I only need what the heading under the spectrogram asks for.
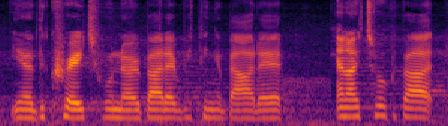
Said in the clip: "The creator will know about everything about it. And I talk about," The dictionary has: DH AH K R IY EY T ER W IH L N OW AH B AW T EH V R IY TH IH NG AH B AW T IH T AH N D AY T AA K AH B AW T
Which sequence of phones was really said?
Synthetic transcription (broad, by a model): DH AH K R IY EY T ER W IH L N OW AH B AW T EH V R IY TH IH NG AH B AW T IH T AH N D AY T AA K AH B AW T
